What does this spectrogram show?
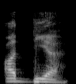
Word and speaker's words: অদ্য: স- এটা এটা উচ্চারণ করতে হবে কি তাহলে, অদ্দিয়া।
